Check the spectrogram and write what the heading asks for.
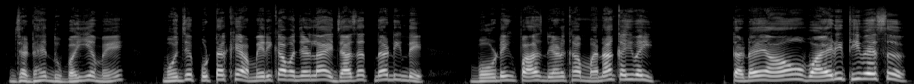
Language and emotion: Sindhi, surprised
